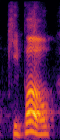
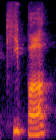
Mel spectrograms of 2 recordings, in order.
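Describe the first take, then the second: First: The word ends in an 'oh' vowel. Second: The word ends in an 'ah' vowel. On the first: "K E E P O" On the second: "like as in K E E P A"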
